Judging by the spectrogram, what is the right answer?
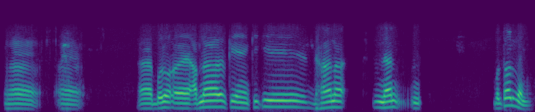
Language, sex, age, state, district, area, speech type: Bengali, male, 30-45, West Bengal, Darjeeling, rural, conversation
